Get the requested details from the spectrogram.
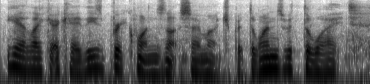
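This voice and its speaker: A man's voice: medium pitch, moderate pace, darkish tone. A young Australian man vlogging as he walks through old-town streets, holding the camera and rambling casually with the odd swear. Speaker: travel vlogger. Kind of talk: casual rambling walk-and-talk. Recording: clear street and traffic noise.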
